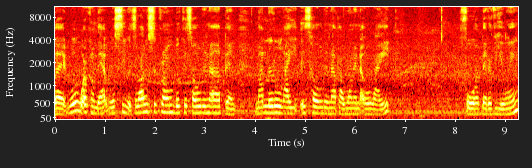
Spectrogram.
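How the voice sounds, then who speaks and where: A woman with a fairly low voice and ordinary pitch variation speaks through noticeable background noise. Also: moderate pace. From Virginia. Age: 60s. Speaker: craft vlogger. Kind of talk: casual vlog monologue.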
